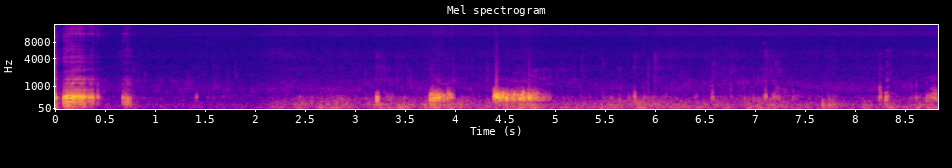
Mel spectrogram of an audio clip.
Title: Gassy Stomachache noises and burps 💓💓😵‍💫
